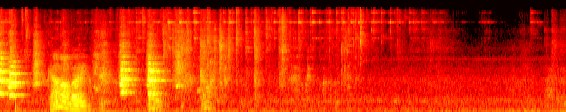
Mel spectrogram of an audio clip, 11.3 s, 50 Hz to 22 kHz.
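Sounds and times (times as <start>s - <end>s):
dog barking excitedly: 0.0s - 0.6s, 2.4s - 3.6s
speech: 1.0s - 2.1s.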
